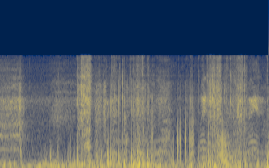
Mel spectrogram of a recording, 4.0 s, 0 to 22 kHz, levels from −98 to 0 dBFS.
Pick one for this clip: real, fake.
fake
